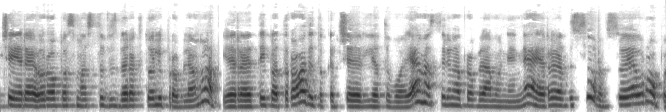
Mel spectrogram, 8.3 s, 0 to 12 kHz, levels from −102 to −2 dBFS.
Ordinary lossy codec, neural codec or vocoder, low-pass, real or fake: MP3, 48 kbps; codec, 44.1 kHz, 7.8 kbps, DAC; 10.8 kHz; fake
